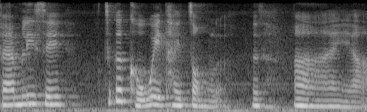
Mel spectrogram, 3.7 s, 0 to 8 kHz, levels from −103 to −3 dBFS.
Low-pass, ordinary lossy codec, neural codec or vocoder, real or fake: 7.2 kHz; none; none; real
